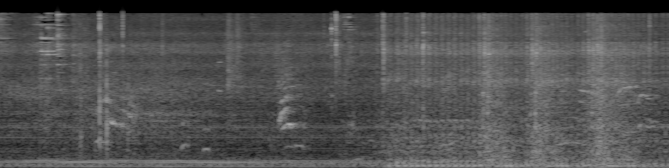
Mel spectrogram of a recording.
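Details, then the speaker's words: A Honda Beat ESP scooter that stalled after a ride and would not restart has had the fuel pump area checked. After the fix it starts and idles with a steady, even putter and no misses. "dengan normal dan matikan lagi kontak on dan kita starter ya kita hidup kawan-kawan"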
